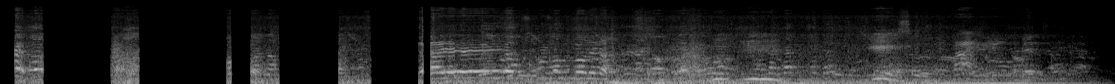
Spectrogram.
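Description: Several men talk and call out close by, outdoors.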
